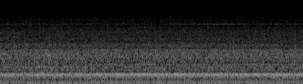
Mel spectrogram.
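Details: Copart Mercedes R230 brought back to running during rebuild, first run after battery hookup: smooth, even idle with a steady hum and no misses, knocks or rattles; normal idle.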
